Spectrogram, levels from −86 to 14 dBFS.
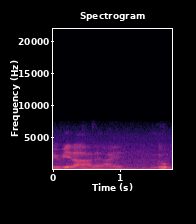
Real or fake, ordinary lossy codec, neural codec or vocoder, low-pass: real; none; none; none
